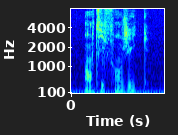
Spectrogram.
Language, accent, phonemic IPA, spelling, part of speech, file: French, Belgium, /ɑ̃.ti.fɔ̃.ʒik/, antifongique, adjective / noun, Fr-Antifongique.oga
- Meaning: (adjective) antifungal, antimycotic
